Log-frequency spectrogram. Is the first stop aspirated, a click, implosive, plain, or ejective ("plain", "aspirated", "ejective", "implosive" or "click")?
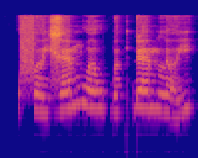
implosive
